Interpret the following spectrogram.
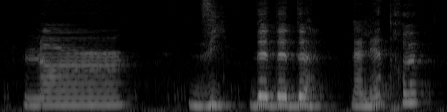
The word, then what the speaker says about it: lundi: Il y a 5 lettres dans le mot lundi. Lundi. U et N ensemble font le son 1. Lundi.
